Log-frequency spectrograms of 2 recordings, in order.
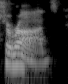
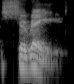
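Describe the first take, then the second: First: It is said with a British pronunciation. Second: It is said with an American pronunciation. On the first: "In Britain, it's pronounced charades" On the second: "In America, charade"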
